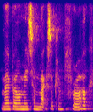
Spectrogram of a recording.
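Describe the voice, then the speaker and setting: A woman hosts a relaxed online reading session with a slight morning croak in her voice. She chats, laughs often and reads viewers' comments aloud before turning to the cards. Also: medium pitch, unhurried. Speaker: psychic reader and channel host. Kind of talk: casual livestream chat with card readings.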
